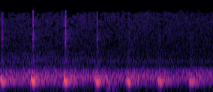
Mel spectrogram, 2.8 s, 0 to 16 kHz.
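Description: A fetal heartbeat on a Doppler monitor, fast whooshing pulses at about 140 beats per minute, steady, regular and even over a soft constant hiss, with no voices; the heartbeat of a healthy baby developing in its mother's belly.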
